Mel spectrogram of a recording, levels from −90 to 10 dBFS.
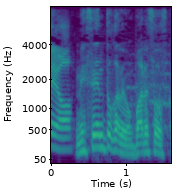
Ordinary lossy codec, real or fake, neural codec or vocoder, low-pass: none; real; none; none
